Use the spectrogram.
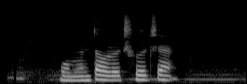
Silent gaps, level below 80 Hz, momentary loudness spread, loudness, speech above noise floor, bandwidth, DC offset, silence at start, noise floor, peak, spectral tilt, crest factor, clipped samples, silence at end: none; -76 dBFS; 7 LU; -28 LUFS; 24 dB; 11 kHz; under 0.1%; 0.1 s; -52 dBFS; -12 dBFS; -6.5 dB/octave; 18 dB; under 0.1%; 0.15 s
